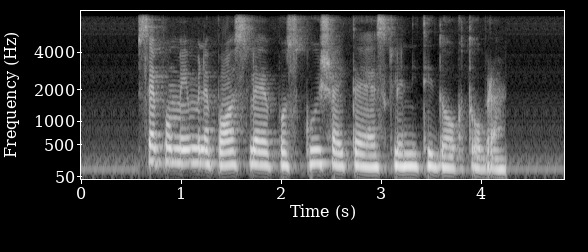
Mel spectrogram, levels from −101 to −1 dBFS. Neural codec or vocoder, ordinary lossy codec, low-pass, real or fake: none; none; 7.2 kHz; real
